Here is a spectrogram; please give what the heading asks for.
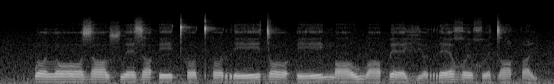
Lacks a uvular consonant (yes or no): no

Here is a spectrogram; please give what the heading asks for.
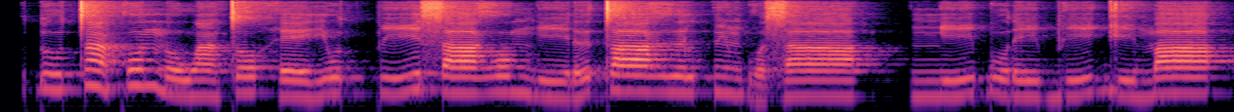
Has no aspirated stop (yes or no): yes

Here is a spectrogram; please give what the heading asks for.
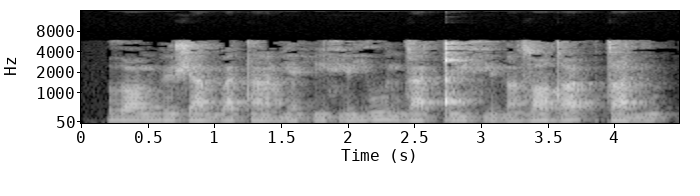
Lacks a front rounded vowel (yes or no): no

